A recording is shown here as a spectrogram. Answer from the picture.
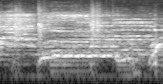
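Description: Male gospel group singing in harmony with electric guitar accompaniment, voices holding long notes.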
